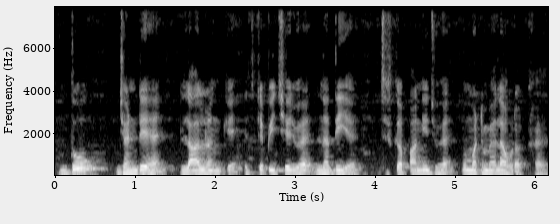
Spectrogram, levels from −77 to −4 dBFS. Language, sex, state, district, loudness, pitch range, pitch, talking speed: Hindi, male, Uttar Pradesh, Muzaffarnagar, -16 LUFS, 130-140 Hz, 135 Hz, 205 wpm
